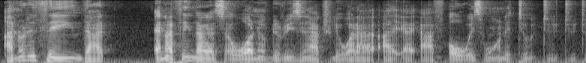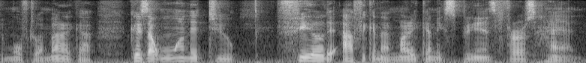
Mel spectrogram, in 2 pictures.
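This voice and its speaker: A man from Cameroon, speaking in a fairly low voice. He gives an earnest, reflective personal account in an interview, often restarting and repeating words as he searches for them. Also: lively intonation, moderate pace, fairly bright tone.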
